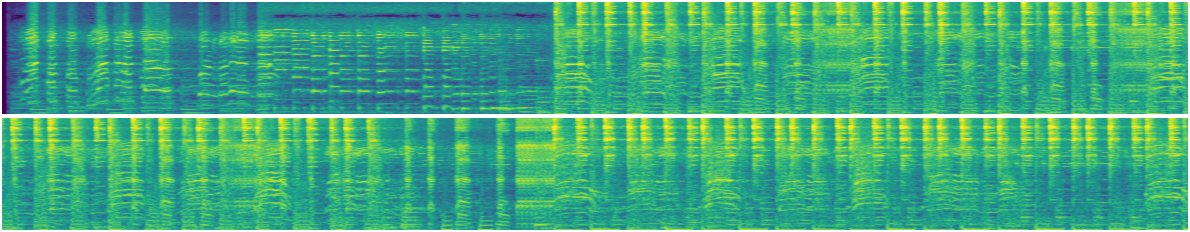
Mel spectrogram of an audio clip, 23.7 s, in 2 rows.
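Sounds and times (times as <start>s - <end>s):
sped up funk music: 0.1s - 23.7s.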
